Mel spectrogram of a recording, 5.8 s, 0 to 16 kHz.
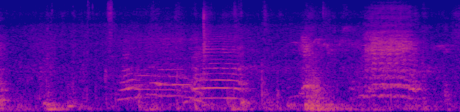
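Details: Goat kids at play in the yard of a handmade Japanese goat farm, Yoshigake, 13 June 2023, in two teams, the offspring of Koharu and Okayu. A few faint bleats over rustling and low thuds.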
